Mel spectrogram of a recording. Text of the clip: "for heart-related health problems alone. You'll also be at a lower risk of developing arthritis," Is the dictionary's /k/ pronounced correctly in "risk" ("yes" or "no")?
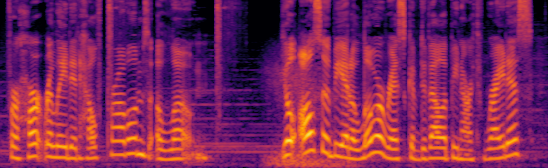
yes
